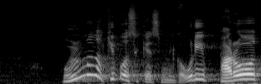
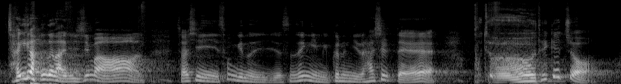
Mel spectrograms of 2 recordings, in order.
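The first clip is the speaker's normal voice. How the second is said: normal talking voice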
